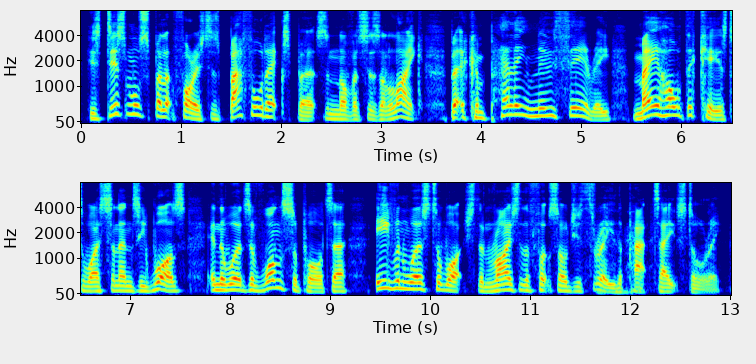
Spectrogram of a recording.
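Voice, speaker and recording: Lively-voiced podcast host. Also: male voice, medium pitch, normal speed, hardly any pauses, no room sound, studio quality. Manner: playful, teasing questions. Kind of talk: casual chat with mock-serious scripted bits.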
